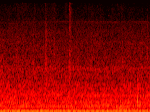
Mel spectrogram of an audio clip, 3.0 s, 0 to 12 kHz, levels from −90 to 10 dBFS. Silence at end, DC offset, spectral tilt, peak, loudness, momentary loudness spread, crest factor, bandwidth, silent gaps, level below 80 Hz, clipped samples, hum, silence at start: 0 s; under 0.1%; -6 dB/octave; -30 dBFS; -44 LUFS; 1 LU; 10 dB; 11 kHz; none; -42 dBFS; under 0.1%; none; 0 s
